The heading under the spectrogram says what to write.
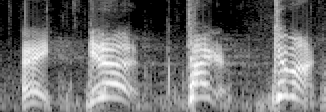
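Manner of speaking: very high urgent shout; calling the dog. Real, not acted. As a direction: yell at the dog to come. Calling dog away from ice.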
